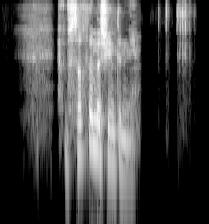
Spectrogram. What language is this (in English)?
Kabyle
